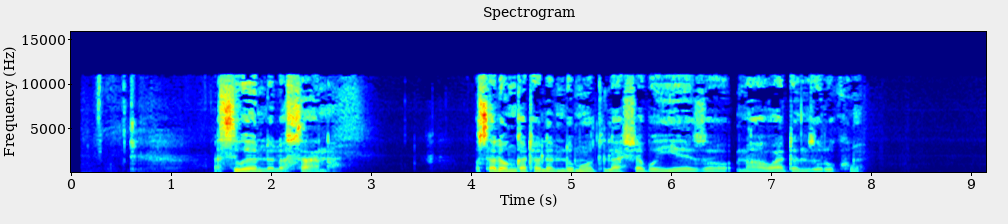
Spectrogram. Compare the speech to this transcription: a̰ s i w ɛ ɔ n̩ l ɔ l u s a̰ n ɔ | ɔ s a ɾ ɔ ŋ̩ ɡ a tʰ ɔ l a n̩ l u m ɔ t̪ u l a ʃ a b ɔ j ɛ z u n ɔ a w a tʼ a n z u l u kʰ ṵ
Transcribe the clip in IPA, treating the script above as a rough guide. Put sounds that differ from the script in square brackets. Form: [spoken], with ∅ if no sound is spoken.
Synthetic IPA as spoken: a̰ s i w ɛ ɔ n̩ l ɔ l [ɔ] s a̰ n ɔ | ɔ s a [l] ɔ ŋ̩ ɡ a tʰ ɔ l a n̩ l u m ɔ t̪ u l a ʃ a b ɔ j ɛ z [ɔ] n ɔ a w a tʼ a n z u [ɾ] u kʰ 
